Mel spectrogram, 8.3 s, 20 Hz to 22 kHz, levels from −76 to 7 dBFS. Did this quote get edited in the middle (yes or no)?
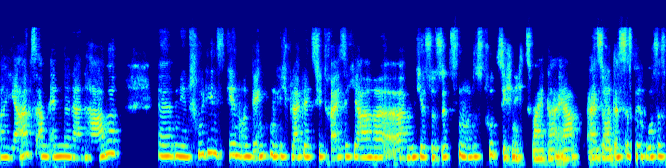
no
